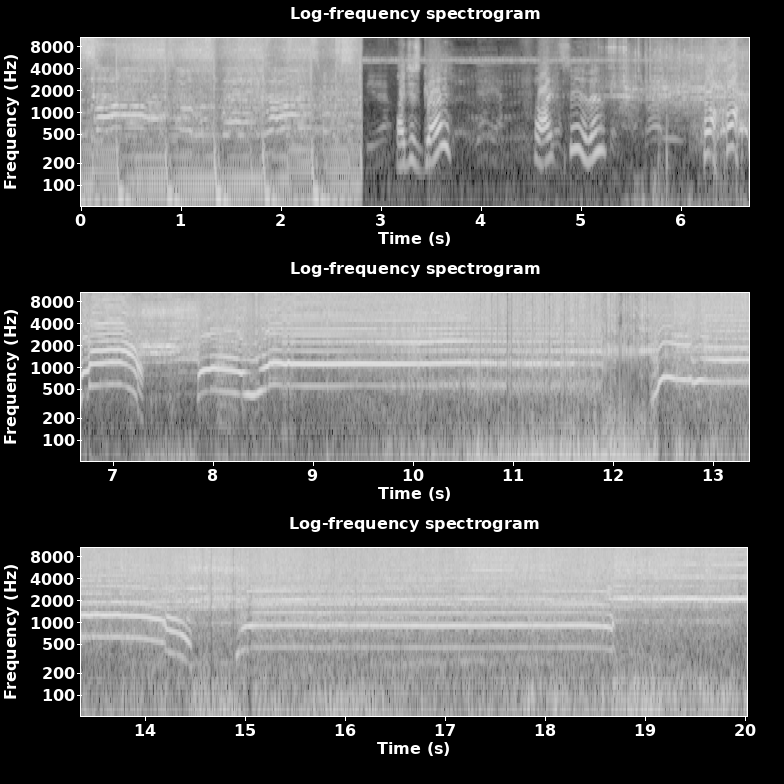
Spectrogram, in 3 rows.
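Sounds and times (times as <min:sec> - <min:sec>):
man screaming: 0:06.6 - 0:18.8
wind rushing over microphone: 0:09.8 - 0:20.0.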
